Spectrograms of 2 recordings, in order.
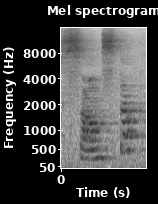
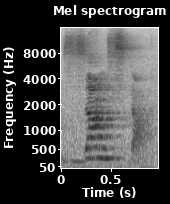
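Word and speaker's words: Samstag: замста ще один момент літера S на початку цих слів утворює звук з тому не самстак а замстак не сонтак а зонтак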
